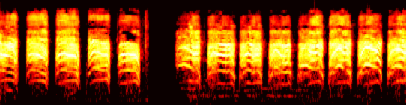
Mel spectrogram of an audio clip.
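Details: Lure sound for trapping black drongos, Lao-Thai style: a fast series of harsh, raspy rising-falling calls, about two and a half per second, broken by one brief pause.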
